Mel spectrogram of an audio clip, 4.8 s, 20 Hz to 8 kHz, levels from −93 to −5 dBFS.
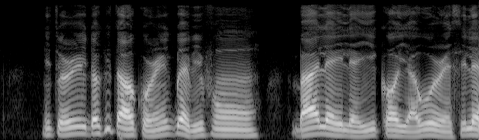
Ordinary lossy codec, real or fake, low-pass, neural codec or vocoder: MP3, 64 kbps; real; 7.2 kHz; none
